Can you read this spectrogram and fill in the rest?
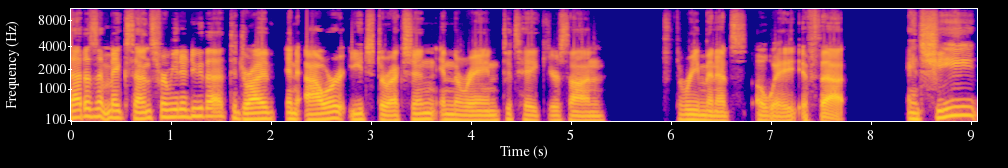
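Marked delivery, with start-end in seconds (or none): none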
